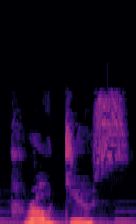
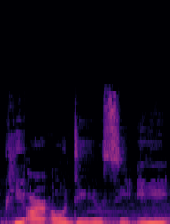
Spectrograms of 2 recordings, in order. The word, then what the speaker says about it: produce: Produce. Say it with me. Produce means fruits and vegetables. Although it's spelled P R O D U C E, it is pronounced produce.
